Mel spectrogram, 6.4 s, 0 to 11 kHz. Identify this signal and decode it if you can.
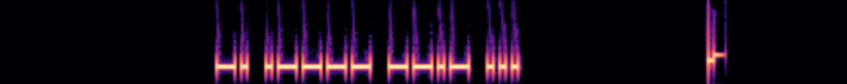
Morse code, heard as a keyed tone, about 23 wpm, 700 Hz. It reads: N1QS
